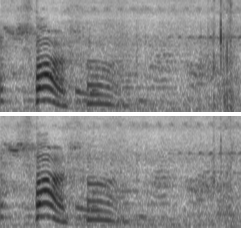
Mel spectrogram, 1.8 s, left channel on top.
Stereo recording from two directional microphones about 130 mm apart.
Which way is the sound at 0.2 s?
10° right (ahead or behind).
